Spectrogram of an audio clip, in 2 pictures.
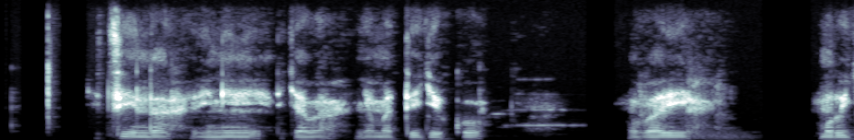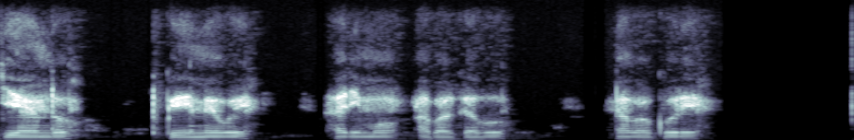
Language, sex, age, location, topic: Kinyarwanda, male, 18-24, Kigali, government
